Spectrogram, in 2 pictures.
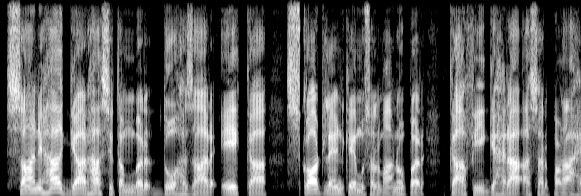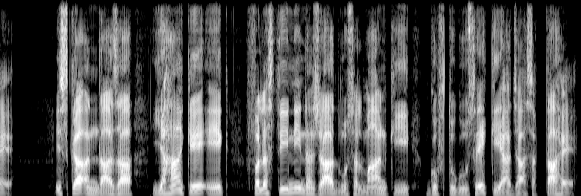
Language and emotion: Urdu, neutral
